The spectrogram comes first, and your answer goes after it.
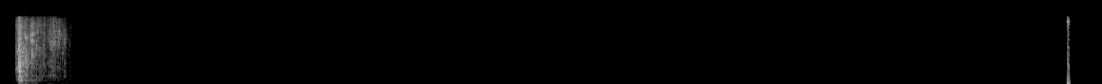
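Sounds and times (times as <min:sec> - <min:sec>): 
fight sounds: 0:00.2 - 0:00.7.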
